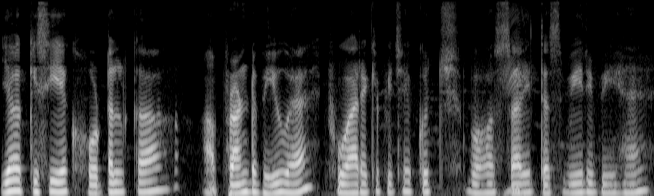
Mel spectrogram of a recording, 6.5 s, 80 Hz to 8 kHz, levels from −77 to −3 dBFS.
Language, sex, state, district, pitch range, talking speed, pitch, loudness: Hindi, male, Jharkhand, Ranchi, 135-155 Hz, 145 wpm, 145 Hz, -20 LUFS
